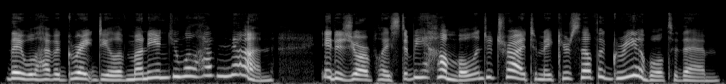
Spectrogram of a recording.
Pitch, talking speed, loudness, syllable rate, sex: 265 Hz, 240 wpm, -18 LUFS, 5.5 syllables/s, female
